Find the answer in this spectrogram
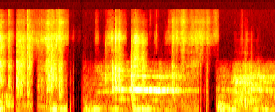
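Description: Crepe paper rustling and crinkling in the hands as it is handled, in short scattered bursts. A drawn-out pitched call sounds in the background about halfway through, and another one near the end.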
